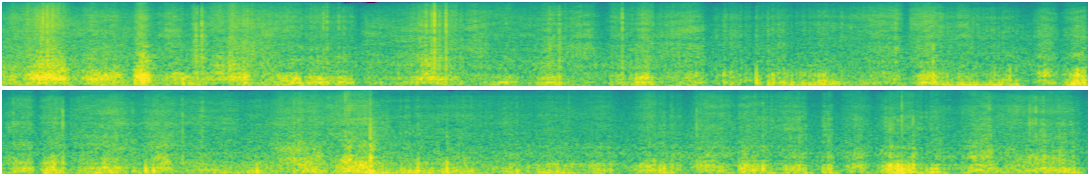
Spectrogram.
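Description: Long red fingernails scratch the textured chenille damask upholstery on a fabric-upholstered chair back, alternating with single-finger strokes. The result is a steady, dry, rustling scrape with soft bright fizz, punctuated by short louder raking bursts.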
